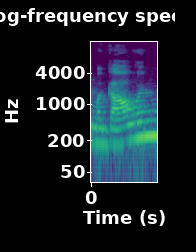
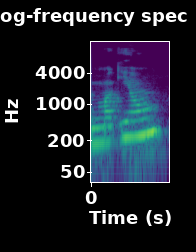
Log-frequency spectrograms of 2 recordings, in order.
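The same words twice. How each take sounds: First: The word is pronounced letter by letter as spelled. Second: The word is pronounced differently from its spelling. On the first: The speaker calls it wrong. "it looks like Mogollon Rim" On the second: The speaker calls it right. "but it's the Mogollon"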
